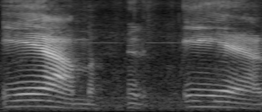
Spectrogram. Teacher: It sounds kind of whiny when it's with the M and the N.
